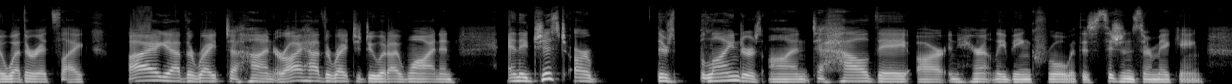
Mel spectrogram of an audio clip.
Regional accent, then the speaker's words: the South, United States; I grew up eating meat. I grew up in the South. We had meat at every single meal.

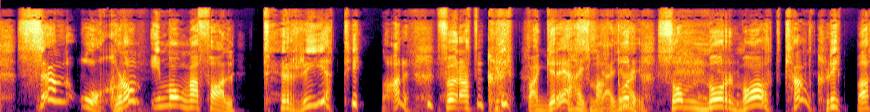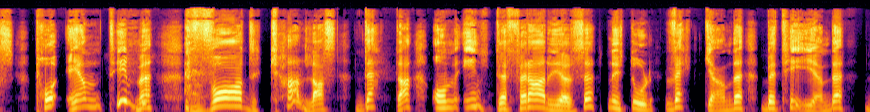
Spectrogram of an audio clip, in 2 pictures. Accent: Karlstad, Värmland, Sweden; jag var hemma i Karlstad eller i Värmland.

